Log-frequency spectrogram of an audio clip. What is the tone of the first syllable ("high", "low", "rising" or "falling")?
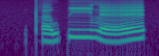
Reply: rising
